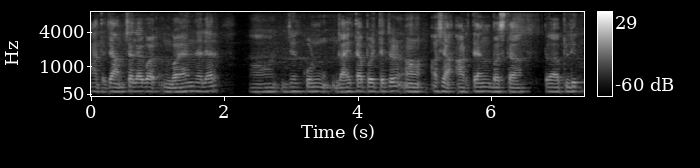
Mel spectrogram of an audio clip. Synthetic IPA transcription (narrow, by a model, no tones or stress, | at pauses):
ɦãt̪at͡ɕaːmt͡ɕalaɡɡɔjãnd͡zʱaljaɾ | d͡ʑenkoɳɡajt̪apəjt̪jat͡ɕəə̰ɕaʔaɾt̪ʰjãŋkbəst̪at̪əapli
